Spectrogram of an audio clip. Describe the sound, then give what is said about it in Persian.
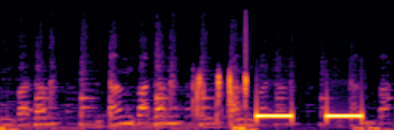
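A phone busy tone follows a cut-off call. A stretch of garbled line audio gives way to two loud, steady, even beeps with a short gap between them. “خب تماس بانو زینت وفا بود فکر میکنم قطع شد”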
